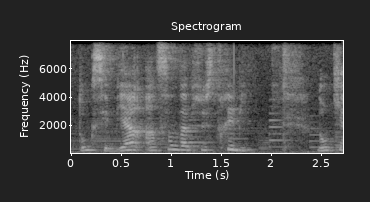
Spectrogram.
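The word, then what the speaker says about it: Treubii: Alors, le prochain, c'est un Scindapsus Trebi. Alors, ne pas confondre avec Truby. Trebi.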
